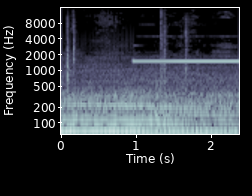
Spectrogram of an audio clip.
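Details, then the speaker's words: Jaguar XF started with the key fob in the centre console after fob battery replacement: steady high-pitched warning tone over idle right after start, because the reversing sensors are not working. "that noise is because my reversing sensors are currently not working."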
